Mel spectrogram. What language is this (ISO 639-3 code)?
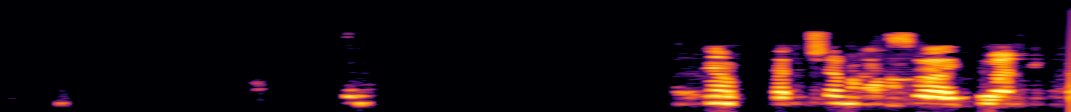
swa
